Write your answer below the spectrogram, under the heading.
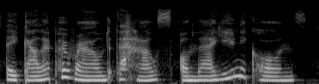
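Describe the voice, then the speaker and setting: A woman reading picture books aloud to young children in an expressive, slow storytelling manner. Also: medium pitch. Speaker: children's storybook reader and host.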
